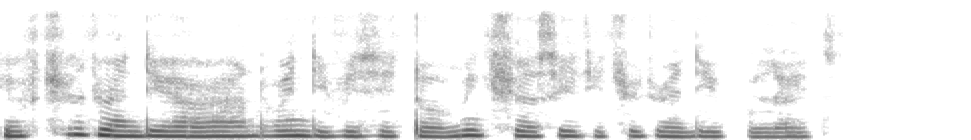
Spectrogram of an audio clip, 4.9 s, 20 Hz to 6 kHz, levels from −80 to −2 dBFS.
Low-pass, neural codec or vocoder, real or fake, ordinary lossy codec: 5.4 kHz; vocoder, 22.05 kHz, 80 mel bands, WaveNeXt; fake; Opus, 64 kbps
